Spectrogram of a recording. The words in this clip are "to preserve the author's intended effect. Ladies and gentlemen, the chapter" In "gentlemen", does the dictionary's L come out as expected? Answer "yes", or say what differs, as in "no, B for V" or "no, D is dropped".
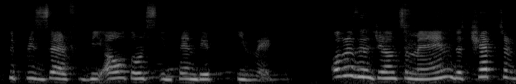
no, L is dropped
